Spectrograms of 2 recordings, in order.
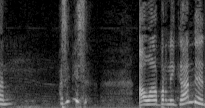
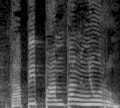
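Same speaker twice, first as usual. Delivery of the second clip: ordinary talk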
